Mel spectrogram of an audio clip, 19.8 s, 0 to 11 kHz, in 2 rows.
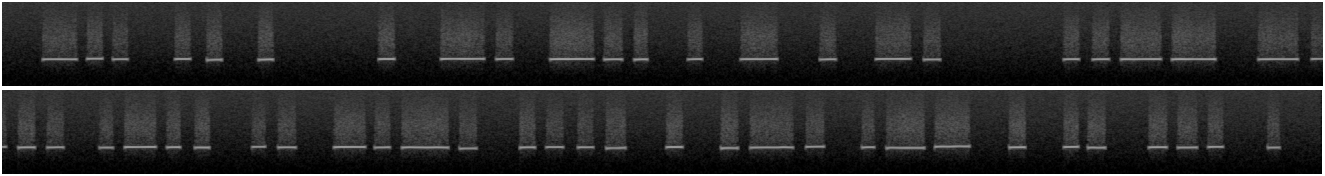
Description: Morse code (with German letters), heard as a whistle, hand-sent with a straight key, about 12 wpm. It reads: DIE ENDETEN ÜBLICHERWEISE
